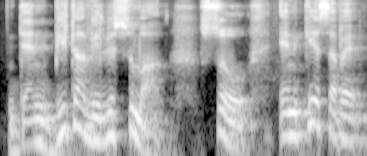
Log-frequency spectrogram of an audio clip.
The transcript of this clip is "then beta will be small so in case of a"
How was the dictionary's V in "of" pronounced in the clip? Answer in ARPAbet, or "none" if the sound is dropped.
P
